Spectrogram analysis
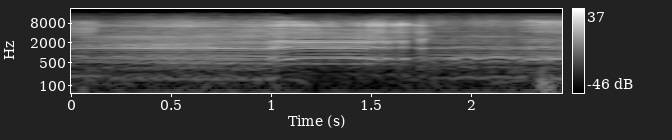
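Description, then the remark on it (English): Sheep bleat at Mint Creek Farm in Stell, Illinois, in a steady, wavering chorus, several overlapping nasal cries sustained across the whole stretch with no pauses, fairly loud and with no one talking. “We started with 50 acres and 10 head of sheep, and now we have sheep and goats, cows and pigs, chickens and ducks”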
